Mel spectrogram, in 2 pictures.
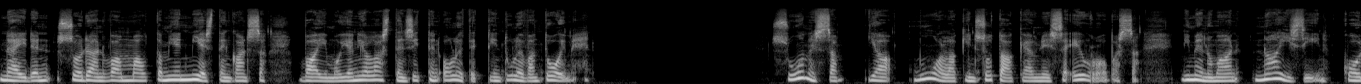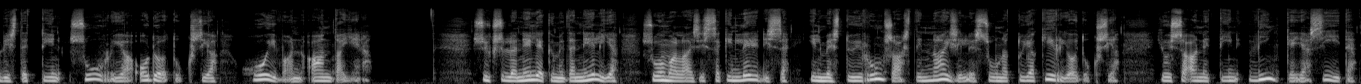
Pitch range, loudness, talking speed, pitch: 165-210 Hz, -20 LUFS, 85 wpm, 180 Hz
